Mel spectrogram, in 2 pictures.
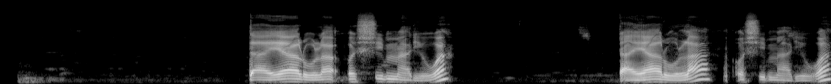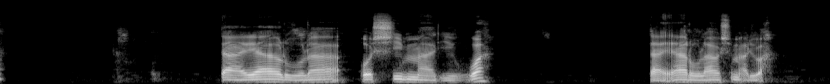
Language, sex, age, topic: Oshiwambo, male, 25-35, finance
